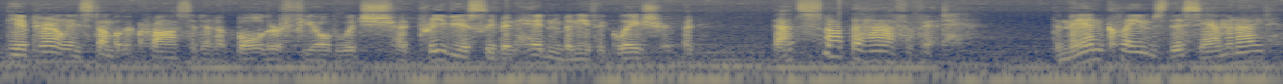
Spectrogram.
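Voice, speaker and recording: An actor playing an irritable, skeptical scientist in a video game, blunt and sardonic in manner. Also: male voice, on the low side, sing-song, a little fast, bright, forceful tone, a little hiss or hum, rough recording. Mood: skeptical, dry. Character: irritable male scientist, skeptical and fussy, eager about fossils. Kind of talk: video game character dialogue.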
